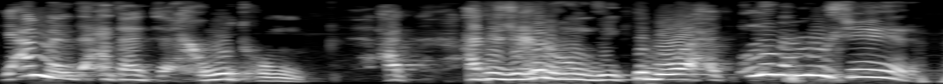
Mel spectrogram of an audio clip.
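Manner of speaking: high, loud, rising protest; loud objection. Real, not acted. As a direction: cut in loudly to stop the plan. Objecting to chat instruction.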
